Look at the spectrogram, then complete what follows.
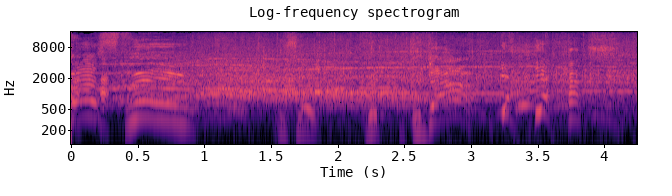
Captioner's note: cheers and applause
